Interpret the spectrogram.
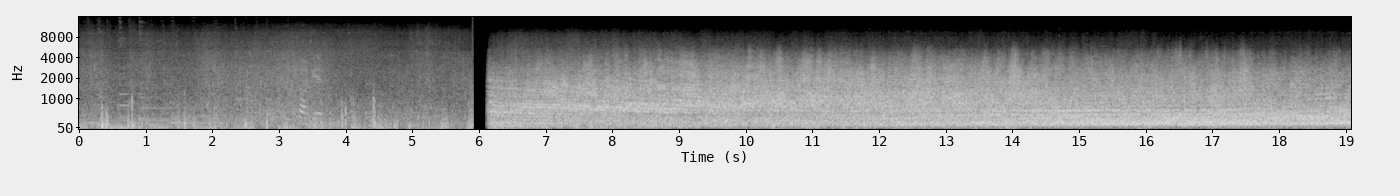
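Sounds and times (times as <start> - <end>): aircraft engines droning overhead: 0.0 - 5.4, 6.1 - 19.0.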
